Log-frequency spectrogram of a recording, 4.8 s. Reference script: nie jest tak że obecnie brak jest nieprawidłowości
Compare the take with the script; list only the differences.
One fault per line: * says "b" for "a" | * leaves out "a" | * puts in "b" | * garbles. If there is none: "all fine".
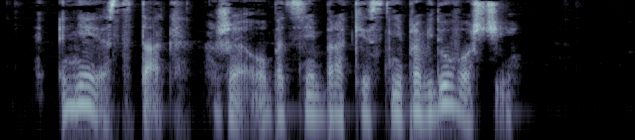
all fine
